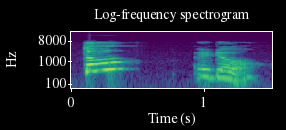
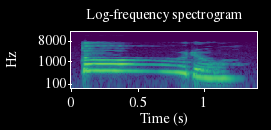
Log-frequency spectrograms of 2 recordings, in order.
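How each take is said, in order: First: "Toro" as two separate beats, to high and loud; syllable by syllable. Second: "Toro" with a long high to gliding into ro; drawn-out first syllable. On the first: Teacher showing children how to count, "Toro" syllable by syllable. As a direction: punch to, pause, then ro. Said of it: "vamos a hacer así". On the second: Teacher hinting at the initial syllable, "Toro" with to drawn out. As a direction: stretch the to of "Toro" high, no pause before ro. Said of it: "¿Y cuál es la sílaba inicial?". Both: Shown as a demonstration.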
